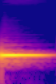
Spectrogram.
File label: airplane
